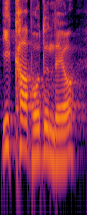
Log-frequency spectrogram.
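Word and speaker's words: 이가봇: 떠나갔다이가 여러분 이가드 말은 히브리 발음으로 이카보드 카보드 또는 카도쉬 카도라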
